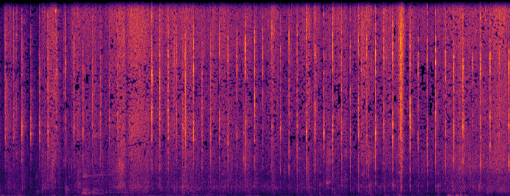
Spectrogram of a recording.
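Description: A litter of Lycan Shepherd puppies scrambling through shredded-paper bedding: a rapid, continuous crackling rustle of paper under their paws, full of small sharp clicks.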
